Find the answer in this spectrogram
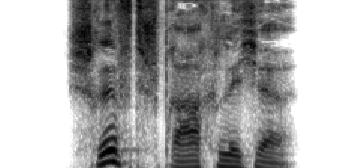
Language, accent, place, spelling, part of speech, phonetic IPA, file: German, Germany, Berlin, schriftsprachliche, adjective, [ˈʃʁɪftˌʃpʁaːxlɪçə], De-schriftsprachliche.ogg
- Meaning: inflection of schriftsprachlich: 1. strong/mixed nominative/accusative feminine singular 2. strong nominative/accusative plural 3. weak nominative all-gender singular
